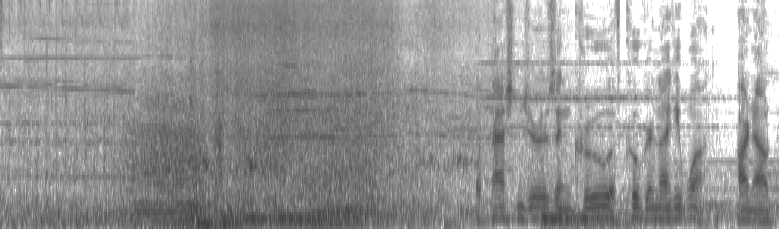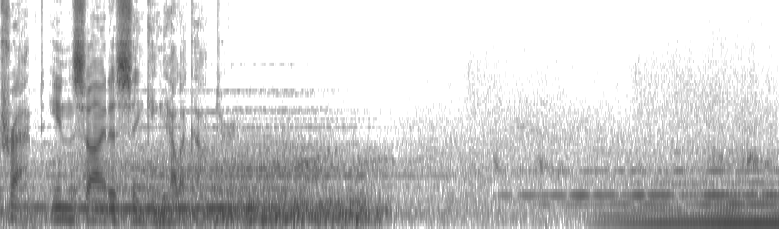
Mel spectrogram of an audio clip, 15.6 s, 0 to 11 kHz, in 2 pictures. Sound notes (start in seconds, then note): 0.9 airplane crashing; 1.4 airplane engine roaring; 10.2 humming; 12.7 sinister music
